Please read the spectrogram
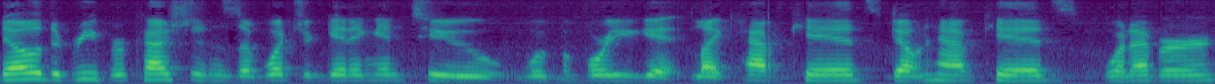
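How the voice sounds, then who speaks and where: A woman of medium pitch speaks at a moderate pace in a normal speaking voice. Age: 30s. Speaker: podcast co-host. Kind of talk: casual chat.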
